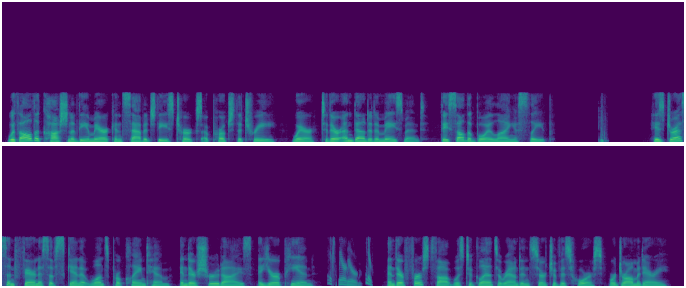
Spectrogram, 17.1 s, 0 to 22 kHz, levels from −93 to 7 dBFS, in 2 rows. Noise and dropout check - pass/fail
fail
